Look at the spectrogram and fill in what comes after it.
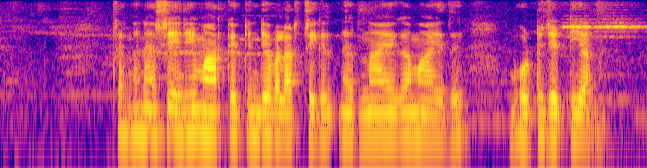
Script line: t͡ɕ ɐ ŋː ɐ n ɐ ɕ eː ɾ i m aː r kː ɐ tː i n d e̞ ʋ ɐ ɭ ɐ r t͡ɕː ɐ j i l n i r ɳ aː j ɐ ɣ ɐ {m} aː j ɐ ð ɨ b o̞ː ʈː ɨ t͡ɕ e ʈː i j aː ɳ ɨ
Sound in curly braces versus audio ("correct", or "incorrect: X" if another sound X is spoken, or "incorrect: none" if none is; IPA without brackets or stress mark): correct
